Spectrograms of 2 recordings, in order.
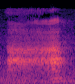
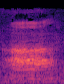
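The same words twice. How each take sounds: First: The pitch dips down, then rises. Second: The pitch stays level throughout. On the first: "it's like a uh, valley" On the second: "the first one is like ah, it's like a flat"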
